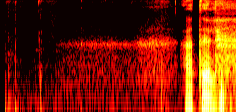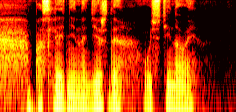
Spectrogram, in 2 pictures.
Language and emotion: Russian, sad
